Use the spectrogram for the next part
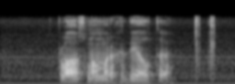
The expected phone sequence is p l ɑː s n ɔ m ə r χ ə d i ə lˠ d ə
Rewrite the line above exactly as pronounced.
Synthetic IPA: p l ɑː s n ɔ m ə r χ ə d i ə lˠ t ə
